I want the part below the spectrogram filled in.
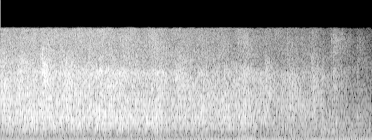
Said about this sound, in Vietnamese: Nếu quý vị thấy đó là một cái nhu cầu cần phải thực tập, và thực tập thì mang lại kết quả cao quý đó, thì hãy dâng cao một tràng vỗ tay để tin tưởng và làm theo.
